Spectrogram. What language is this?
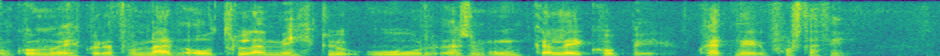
Icelandic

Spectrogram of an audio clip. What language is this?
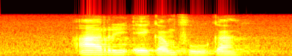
Tsonga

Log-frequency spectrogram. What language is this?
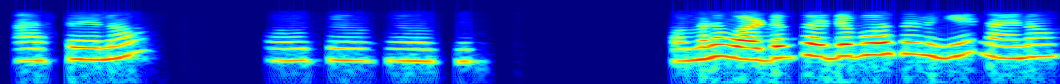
Assamese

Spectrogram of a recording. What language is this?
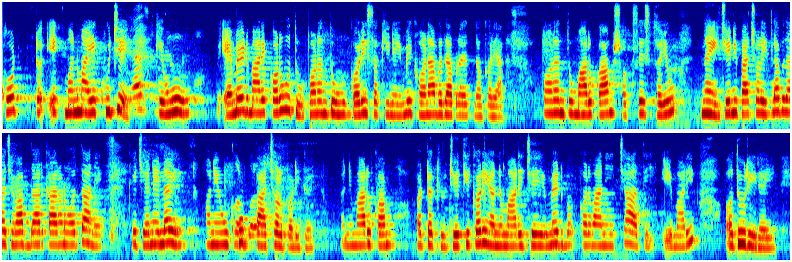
Gujarati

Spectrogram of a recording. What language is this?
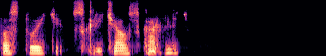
Russian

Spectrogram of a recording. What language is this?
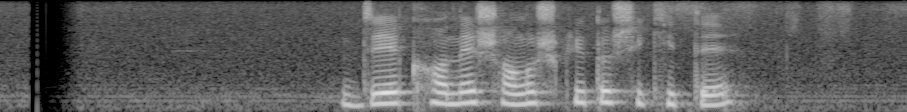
Bangla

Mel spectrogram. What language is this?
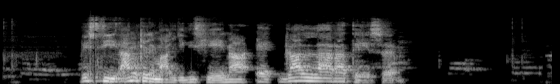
Italian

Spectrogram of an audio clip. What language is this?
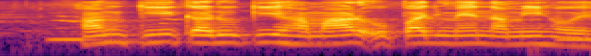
Magahi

